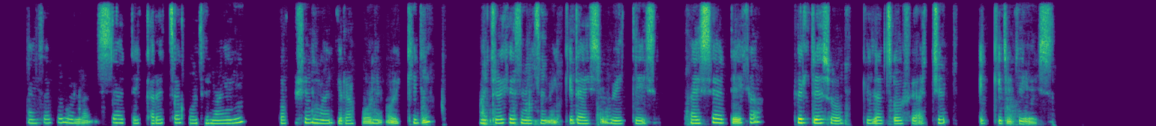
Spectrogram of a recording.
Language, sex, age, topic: Gamo, female, 18-24, government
